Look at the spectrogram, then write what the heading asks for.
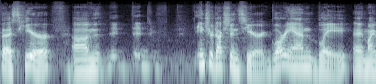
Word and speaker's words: Gloriane Blais: but also with us here um introductions here Glorianne bla am I pronouncing that correctly yes it's perfect yeah so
